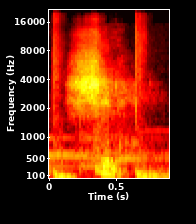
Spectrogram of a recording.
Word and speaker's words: Chile: They don't pronounce it cha like we do in the rest of the world. They pronounce it like an English SH. So they say Chile, chico.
